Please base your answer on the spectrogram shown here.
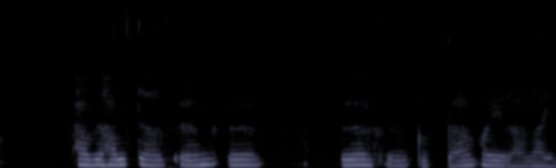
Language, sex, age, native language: Icelandic, female, 11, Icelandic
